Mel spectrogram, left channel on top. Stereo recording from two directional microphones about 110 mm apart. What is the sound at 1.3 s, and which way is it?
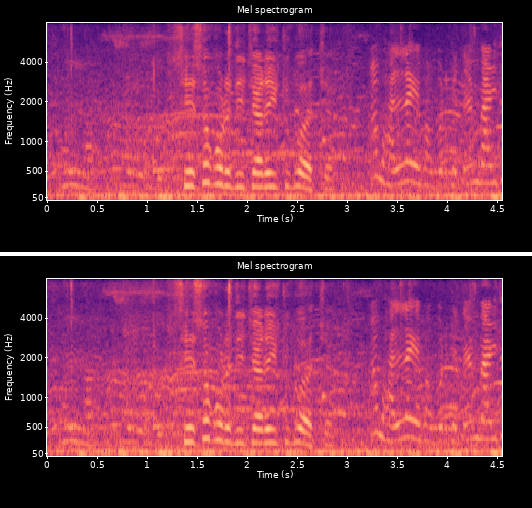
Speech, 40° left (ahead or behind).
